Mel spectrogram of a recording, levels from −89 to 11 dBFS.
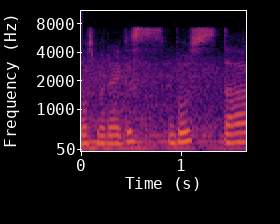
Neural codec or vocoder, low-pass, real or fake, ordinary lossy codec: none; 7.2 kHz; real; MP3, 48 kbps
